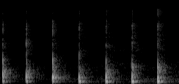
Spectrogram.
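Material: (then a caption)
Bread. A finished crusty, golden no-knead Dutch oven bread loaf is flipped over and tapped on the bottom seven times at an even pace. Each tap gives a short, dull, hollow knock with almost no ring. The hollow sound shows the loaf is baked through.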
